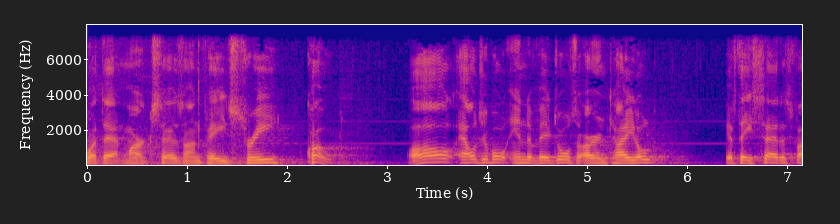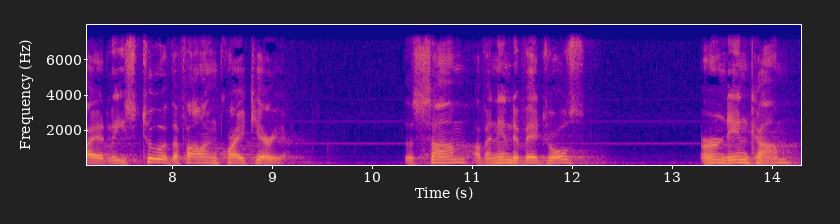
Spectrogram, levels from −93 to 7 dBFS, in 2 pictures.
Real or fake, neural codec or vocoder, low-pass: real; none; 7.2 kHz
